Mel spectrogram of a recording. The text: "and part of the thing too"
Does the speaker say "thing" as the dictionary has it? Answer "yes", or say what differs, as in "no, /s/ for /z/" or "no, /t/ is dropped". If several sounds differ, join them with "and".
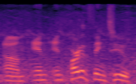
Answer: yes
